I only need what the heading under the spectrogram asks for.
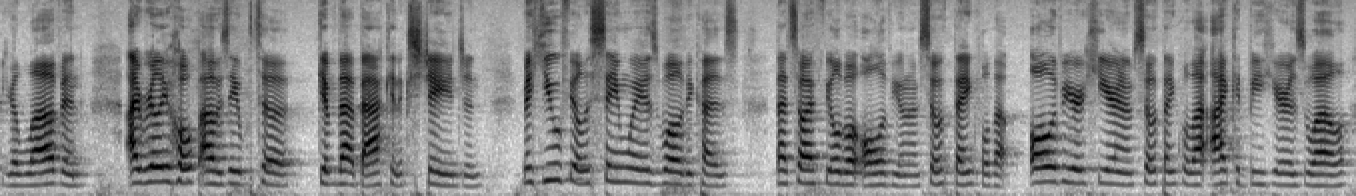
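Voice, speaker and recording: A woman's voice: medium pitch, clear, resonant tone. A woman co-hosting a forum, giving earnest, effusive closing thanks with repeated phrases for emphasis. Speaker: forum co-host. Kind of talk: closing remarks at a conference.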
